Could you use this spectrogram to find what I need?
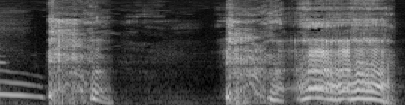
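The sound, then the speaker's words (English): A person clears phlegm from the throat in two rough, loud bursts. The second burst is longer and more voiced, and no other talk is heard. “Had some phlegm in my throat.”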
